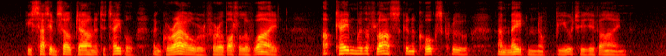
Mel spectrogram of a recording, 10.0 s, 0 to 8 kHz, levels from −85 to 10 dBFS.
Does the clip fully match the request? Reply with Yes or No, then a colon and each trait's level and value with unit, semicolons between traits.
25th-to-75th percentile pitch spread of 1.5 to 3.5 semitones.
No: wide, 5.5 semitones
